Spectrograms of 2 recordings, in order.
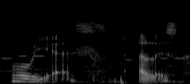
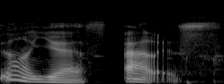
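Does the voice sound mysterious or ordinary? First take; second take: mysterious; ordinary. First: The voice sounds mysterious and put-on. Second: The voice sounds ordinary, not mysterious.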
